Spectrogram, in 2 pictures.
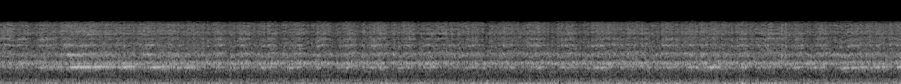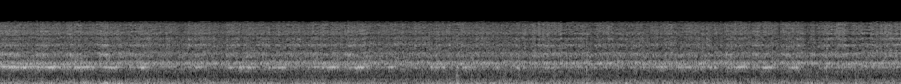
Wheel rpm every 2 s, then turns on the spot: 220, 220, 220, 220, 220, 220, 220, 210, 220.
none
